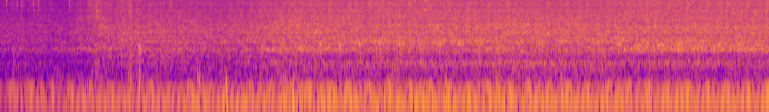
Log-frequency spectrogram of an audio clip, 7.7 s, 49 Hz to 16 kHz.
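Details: 2014 Ford F-150 5.0 V8 with 54,000 miles: a ticking that began around 52,000 miles and has worsened, now with a deep, uneven rough idle after a dealer visit; cause unknown.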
